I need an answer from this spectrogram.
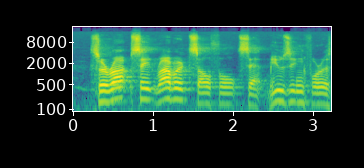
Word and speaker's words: Southwell: the category before Chesterton St Robert suul written southwell but pronounced suul sir St Robert suul sat musing for a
